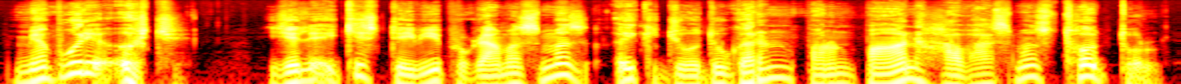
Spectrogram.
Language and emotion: Kashmiri, surprised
